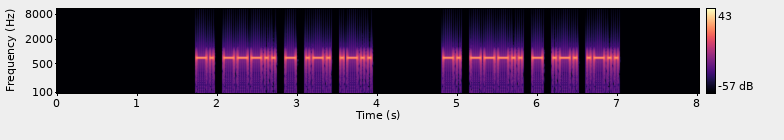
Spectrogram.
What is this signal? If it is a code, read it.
Morse code, heard as a keyed tone, about 28 wpm, 700 Hz. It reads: N8TRL N8TRL
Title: USA Call Signs - 5 Characters - Repeated 2x - 28wpm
